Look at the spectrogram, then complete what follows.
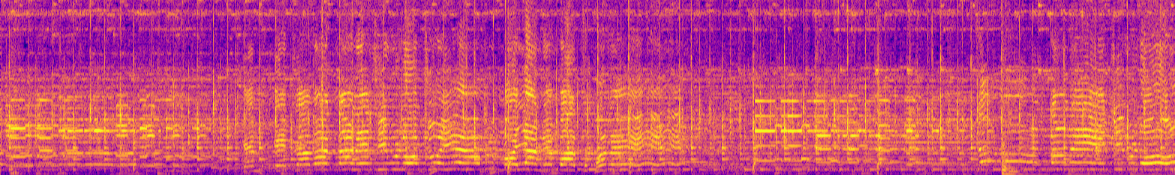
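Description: Live Gujarati bhajan: a harmonium holds sustained notes under tabla strokes, while a voice sings a long, gliding, ornamented line above them. Heavier low drumming comes in about ten seconds in.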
